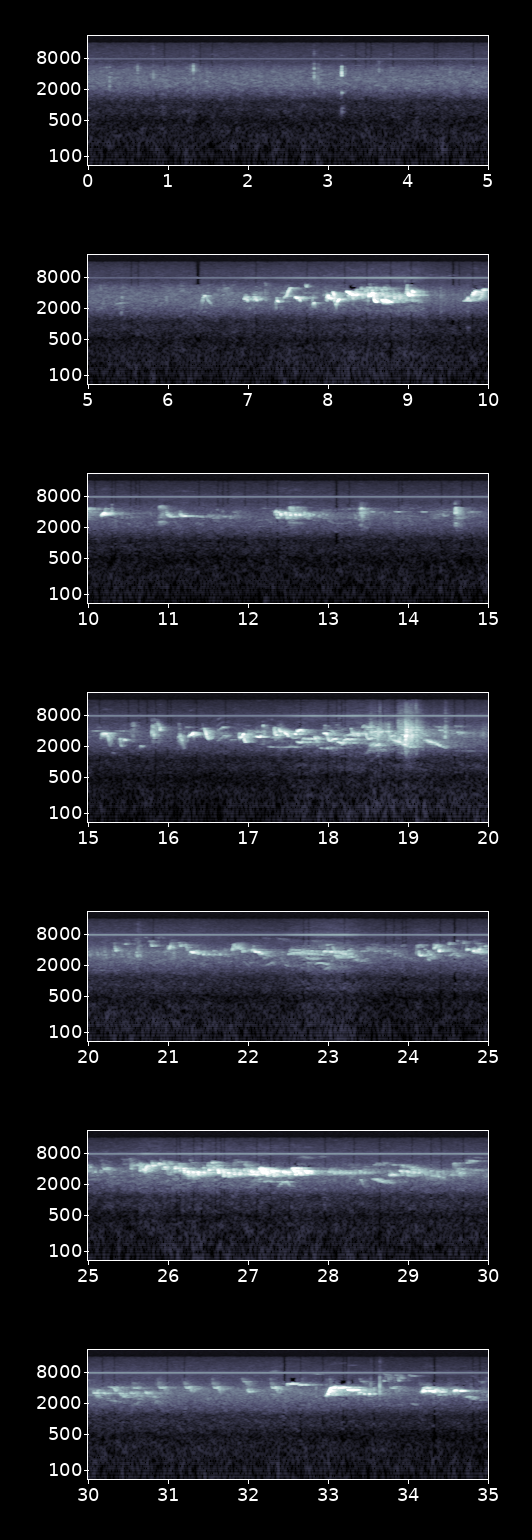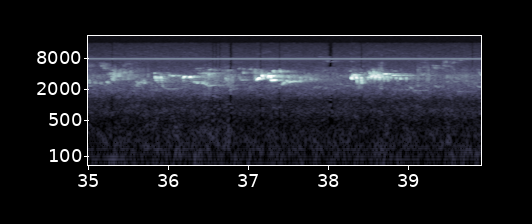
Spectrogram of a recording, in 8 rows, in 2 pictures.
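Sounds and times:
faint steady background hiss: 0.0 - 39.9
songbirds singing and calling: 0.0 - 39.9.

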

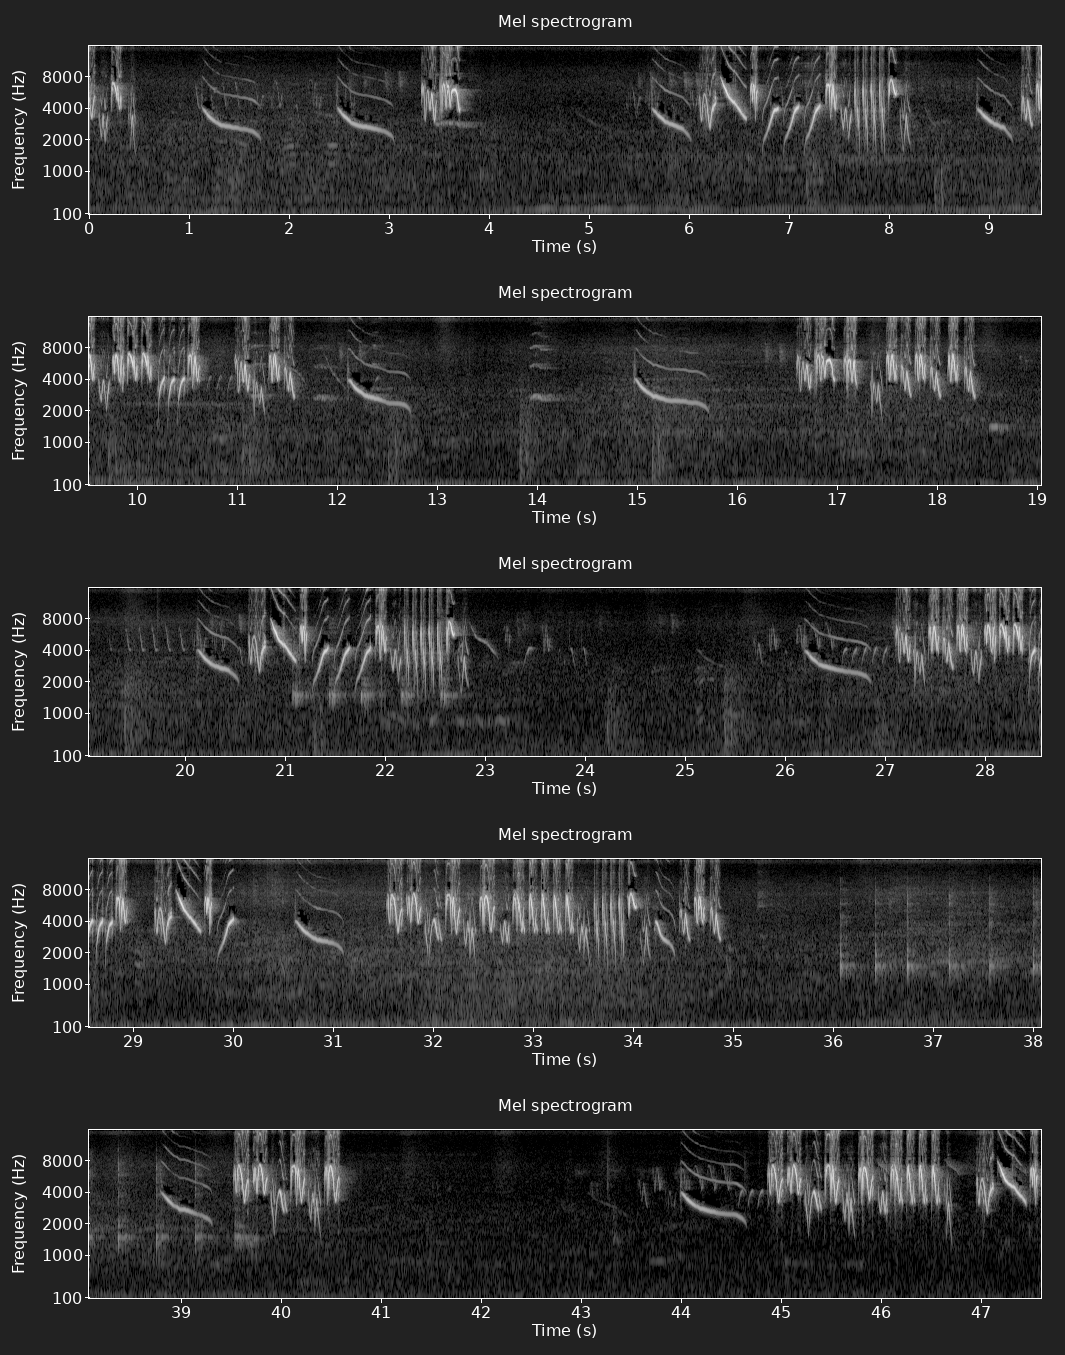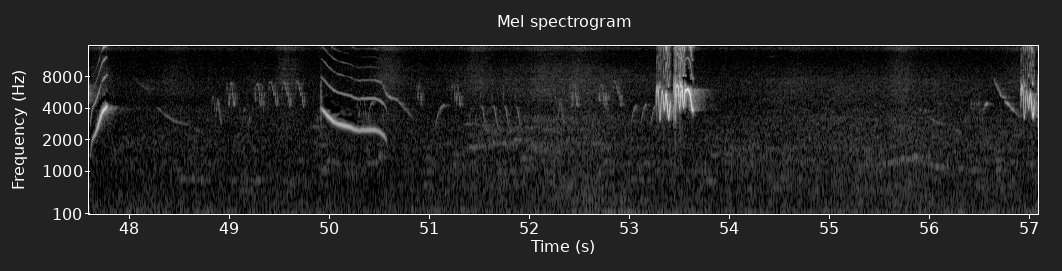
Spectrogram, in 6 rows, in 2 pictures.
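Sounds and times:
canary singing trills and whistles: 0.0 - 0.5, 1.1 - 3.9, 5.5 - 8.3, 8.9 - 12.8, 16.5 - 18.7, 20.0 - 23.5, 26.2 - 30.0, 30.6 - 34.9, 38.8 - 40.7, 43.7 - 47.9, 48.9 - 51.2, 52.5 - 53.8, 55.7 - 57.0.

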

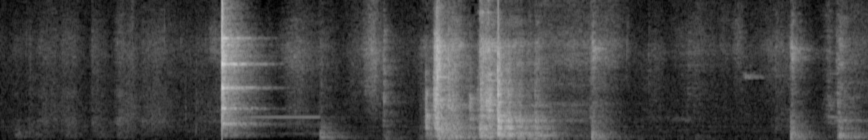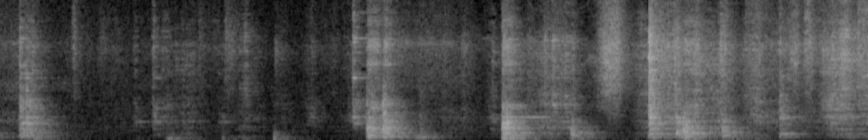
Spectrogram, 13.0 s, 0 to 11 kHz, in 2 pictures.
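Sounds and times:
tools scraping on concrete floor: 9.2 - 13.0.

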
